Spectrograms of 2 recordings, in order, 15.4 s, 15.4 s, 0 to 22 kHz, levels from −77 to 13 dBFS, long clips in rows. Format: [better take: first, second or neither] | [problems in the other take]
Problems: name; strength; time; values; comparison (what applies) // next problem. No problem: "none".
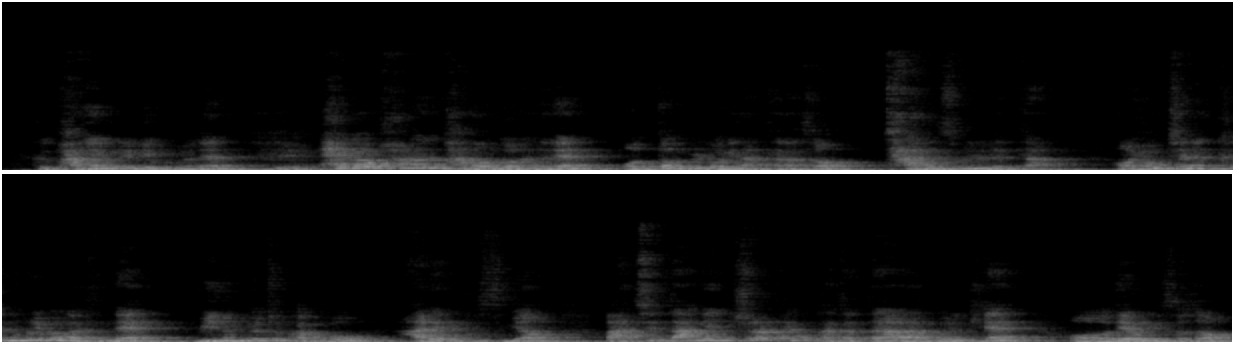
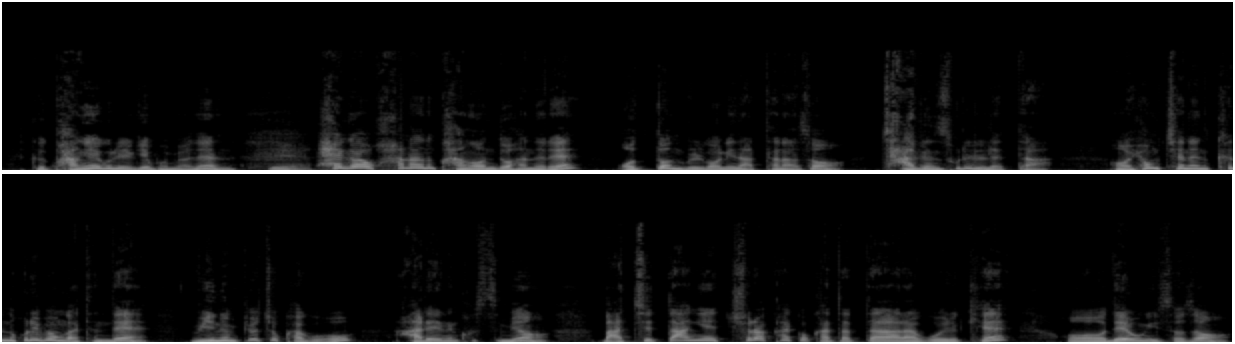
second | room echo; strong; dies away in 0.8 s // off-mic speech; far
